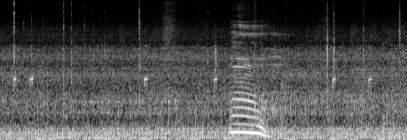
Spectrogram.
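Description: Steady low rumble of a car idling, heard from inside the cabin. About five seconds in a man gives a short groan that falls in pitch.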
